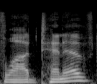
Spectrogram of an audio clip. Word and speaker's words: Vlad Tenev: And why are Baiju Bhatt and Vlad Tenev, did I say that right? – You did.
